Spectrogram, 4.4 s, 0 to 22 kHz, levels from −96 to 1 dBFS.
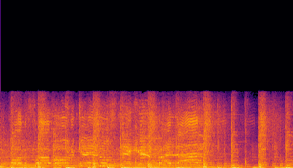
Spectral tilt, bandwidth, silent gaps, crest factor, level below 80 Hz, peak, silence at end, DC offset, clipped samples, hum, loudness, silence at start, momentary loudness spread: -3.5 dB/octave; 10 kHz; none; 14 dB; -22 dBFS; 0 dBFS; 0 s; under 0.1%; under 0.1%; none; -15 LUFS; 0 s; 6 LU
